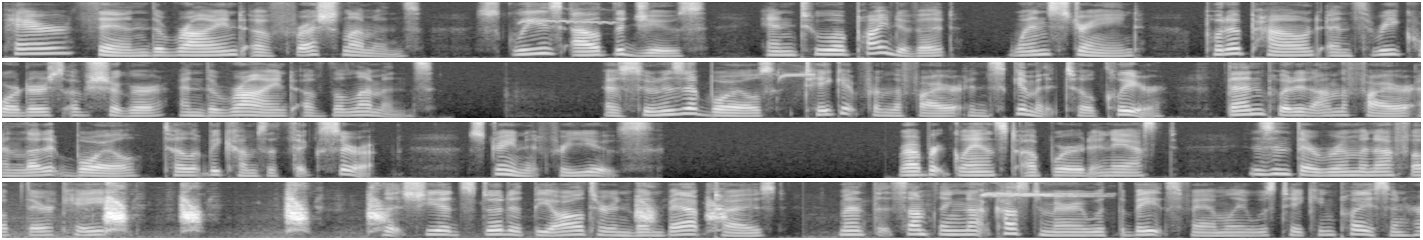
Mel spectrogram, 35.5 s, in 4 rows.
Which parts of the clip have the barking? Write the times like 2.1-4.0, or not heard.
26.6-32.0.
